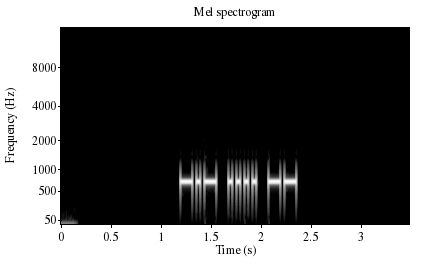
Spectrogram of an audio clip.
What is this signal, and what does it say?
Morse code, heard as a keyed tone, about 30 wpm, 700 Hz. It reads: KHM
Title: USA Call Sign Postfixes - 3 Letters 30wpm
